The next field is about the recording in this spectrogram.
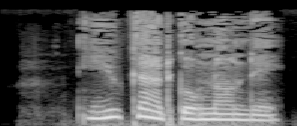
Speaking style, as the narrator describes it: he said sternly

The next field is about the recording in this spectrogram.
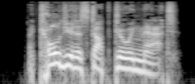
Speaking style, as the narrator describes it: Mick snapped

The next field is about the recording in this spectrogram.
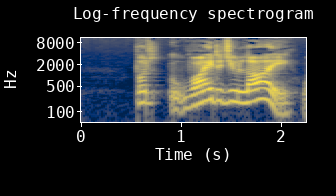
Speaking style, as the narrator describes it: Walter gasped

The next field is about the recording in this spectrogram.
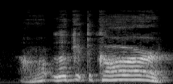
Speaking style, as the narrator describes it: the old man yelled

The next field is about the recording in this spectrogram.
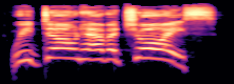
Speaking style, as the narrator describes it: screamed

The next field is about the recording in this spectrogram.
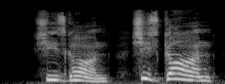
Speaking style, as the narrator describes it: cried

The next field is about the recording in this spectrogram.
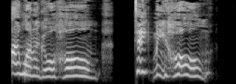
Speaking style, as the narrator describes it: Lindsay wailed

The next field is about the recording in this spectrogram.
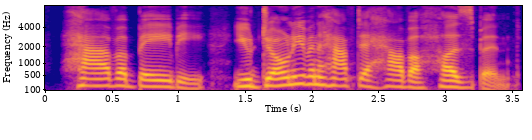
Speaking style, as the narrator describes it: she said loudly to me

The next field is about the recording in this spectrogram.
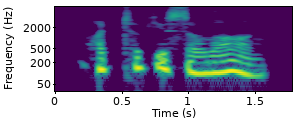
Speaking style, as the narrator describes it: she said, smiling weakly

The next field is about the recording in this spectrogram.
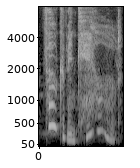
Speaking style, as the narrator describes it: I whisper

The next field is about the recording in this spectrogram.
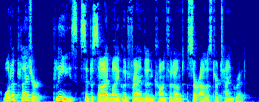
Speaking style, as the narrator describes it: Fitzwilliam exclaimed

